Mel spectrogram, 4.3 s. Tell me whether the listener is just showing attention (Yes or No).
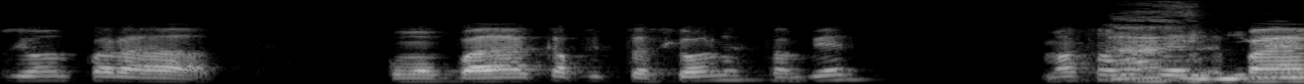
Yes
